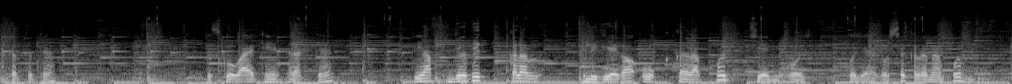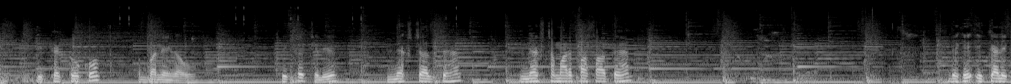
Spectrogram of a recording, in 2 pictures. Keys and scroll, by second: 0.0 ctrl+z.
